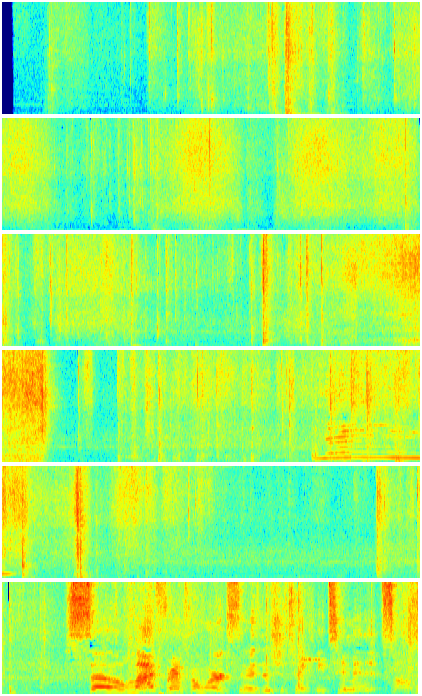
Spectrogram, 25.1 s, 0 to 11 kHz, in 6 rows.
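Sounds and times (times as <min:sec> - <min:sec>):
cardboard scraping and rustling: 0:01.4 - 0:18.8.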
